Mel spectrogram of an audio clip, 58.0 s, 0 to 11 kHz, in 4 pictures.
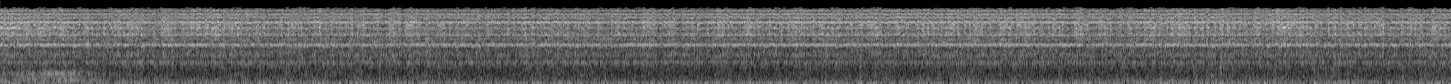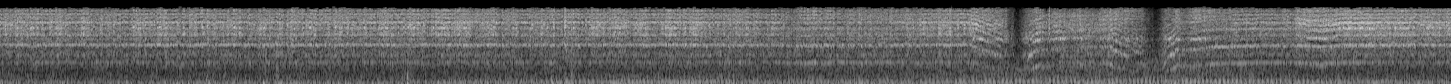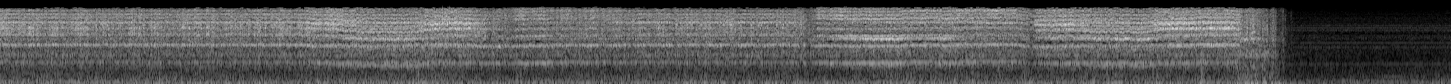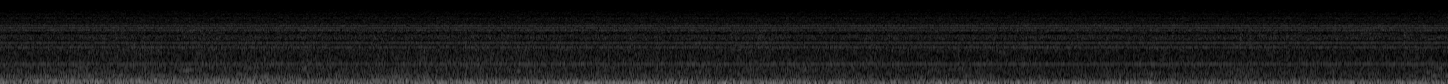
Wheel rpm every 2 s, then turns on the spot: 230, 230, 230, 230, 230, 230, 240, 230, 230, 230, 240, 230, 130, 180, 230, 240, 220, 230, 230, 220, 160, 0, 0, 0, 0, 0, 0, 0, 0.
none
